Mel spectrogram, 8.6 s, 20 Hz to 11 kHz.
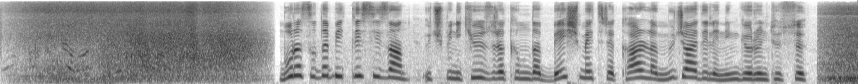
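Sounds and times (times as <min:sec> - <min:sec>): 
surf washing onto Konyaaltı beach in Antalya Turkey: 0:00.0 - 0:02.7
speech: 0:02.8 - 0:08.4.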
